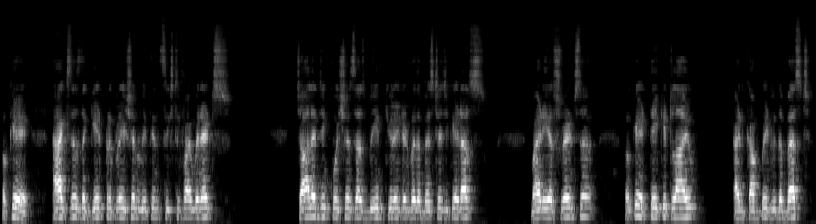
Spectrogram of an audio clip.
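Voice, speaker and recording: Man, South Indian accent, slightly high voice, coaching teacher, lecture-style announcements, repetitive address to students. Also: little pitch movement, normal speed, rough recording. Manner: repetitive, often addresses students directly with filler okays. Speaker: online exam-coaching teacher.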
